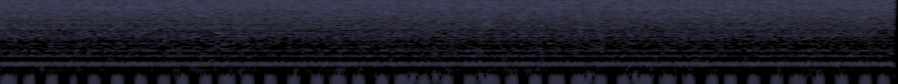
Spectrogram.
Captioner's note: none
